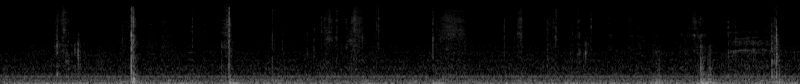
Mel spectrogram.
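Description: Glossy trading cards being handled and sorted by hand: scattered soft clicks and taps of card on card as they are flipped through and set down on piles.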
